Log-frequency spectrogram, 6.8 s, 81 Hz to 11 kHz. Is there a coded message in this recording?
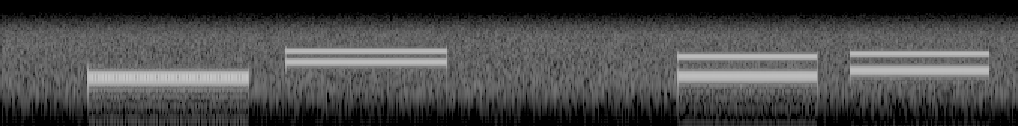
Yes: aircraft SELCAL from 0.6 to 6.6 s, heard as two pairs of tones. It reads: FG-MS GQ-JR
